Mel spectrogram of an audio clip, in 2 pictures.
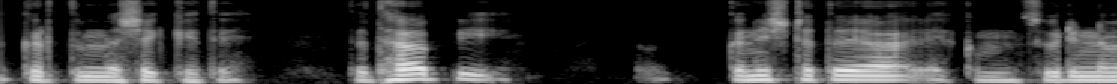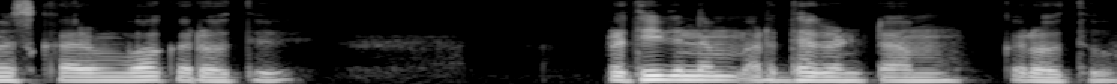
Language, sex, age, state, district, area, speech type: Sanskrit, male, 18-30, Karnataka, Uttara Kannada, urban, spontaneous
